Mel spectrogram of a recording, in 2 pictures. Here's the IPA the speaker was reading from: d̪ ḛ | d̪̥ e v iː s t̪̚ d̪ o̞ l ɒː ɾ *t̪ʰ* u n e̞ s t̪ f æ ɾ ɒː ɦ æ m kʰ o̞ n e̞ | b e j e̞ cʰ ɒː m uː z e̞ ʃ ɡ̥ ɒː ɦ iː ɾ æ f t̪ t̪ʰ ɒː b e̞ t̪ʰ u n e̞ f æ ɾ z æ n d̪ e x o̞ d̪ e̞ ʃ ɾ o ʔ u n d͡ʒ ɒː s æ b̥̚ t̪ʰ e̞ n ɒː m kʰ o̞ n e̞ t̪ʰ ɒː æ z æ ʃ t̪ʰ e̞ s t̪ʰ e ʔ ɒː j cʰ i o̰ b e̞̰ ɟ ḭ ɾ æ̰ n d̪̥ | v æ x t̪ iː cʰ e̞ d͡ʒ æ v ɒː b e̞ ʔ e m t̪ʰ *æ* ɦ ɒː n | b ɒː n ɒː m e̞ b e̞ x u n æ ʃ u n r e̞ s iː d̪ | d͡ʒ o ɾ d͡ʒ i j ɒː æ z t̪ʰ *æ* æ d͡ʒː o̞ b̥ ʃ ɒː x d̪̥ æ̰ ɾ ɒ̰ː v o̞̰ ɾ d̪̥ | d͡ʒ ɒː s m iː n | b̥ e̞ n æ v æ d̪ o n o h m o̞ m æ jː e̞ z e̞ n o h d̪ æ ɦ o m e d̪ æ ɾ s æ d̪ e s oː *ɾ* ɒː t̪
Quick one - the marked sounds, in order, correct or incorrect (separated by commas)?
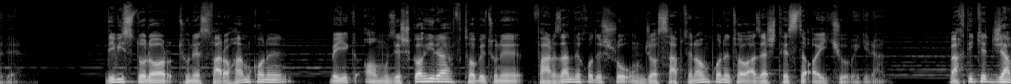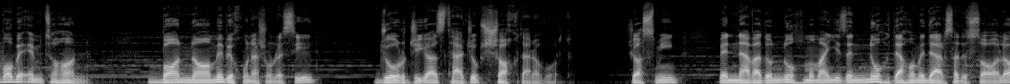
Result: correct, incorrect, correct, incorrect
